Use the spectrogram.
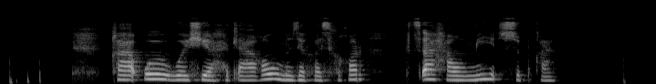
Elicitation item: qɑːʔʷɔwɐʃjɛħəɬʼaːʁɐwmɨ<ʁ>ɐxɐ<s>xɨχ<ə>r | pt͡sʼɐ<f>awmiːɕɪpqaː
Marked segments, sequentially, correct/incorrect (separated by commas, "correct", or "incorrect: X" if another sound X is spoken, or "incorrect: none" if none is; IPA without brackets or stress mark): incorrect: z, correct, incorrect: ɐ, incorrect: ħ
